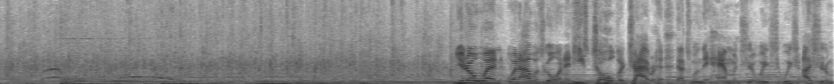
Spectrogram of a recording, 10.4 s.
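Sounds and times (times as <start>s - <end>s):
audience clapping: 0.0s - 7.2s
speech: 5.8s - 10.4s.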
